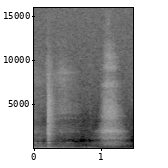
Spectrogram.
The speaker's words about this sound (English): Remember, don't eat it just yet. We're gonna sniff. Sniff it.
